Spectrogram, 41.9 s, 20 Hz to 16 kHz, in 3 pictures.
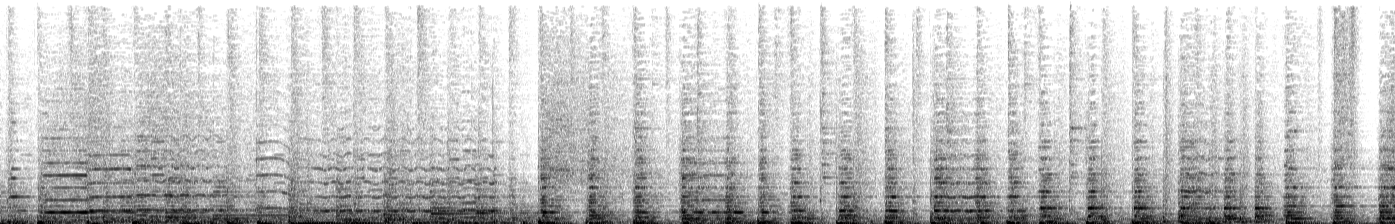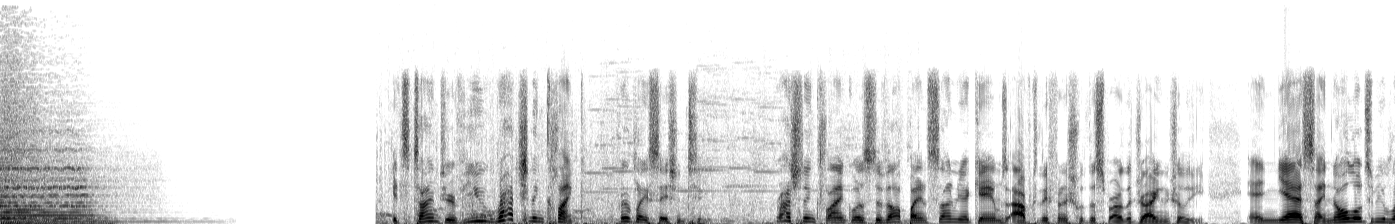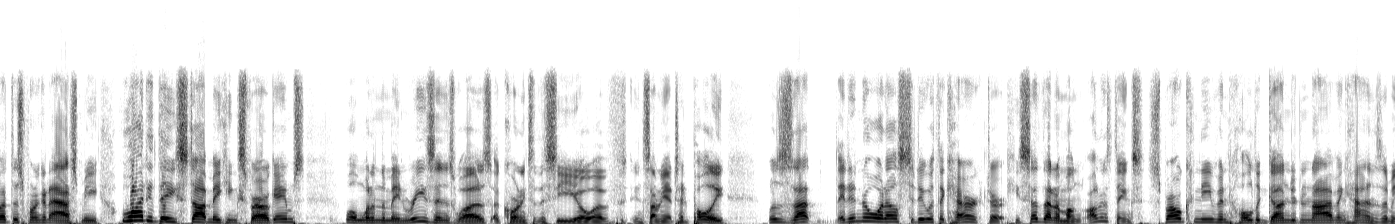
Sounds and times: Speech: 0:17.8 - 0:41.8.

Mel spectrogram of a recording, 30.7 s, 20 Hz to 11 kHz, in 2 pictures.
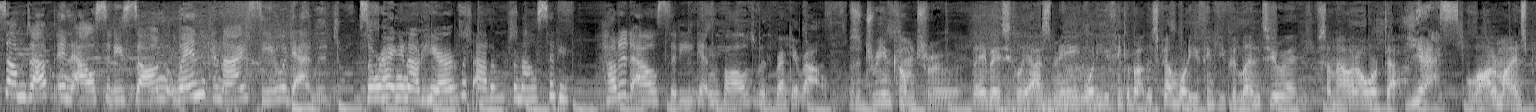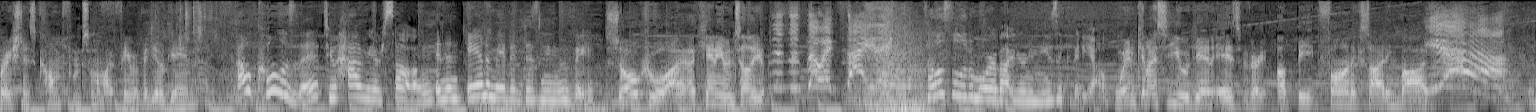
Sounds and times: Music: 0:00.0 - 0:30.7.

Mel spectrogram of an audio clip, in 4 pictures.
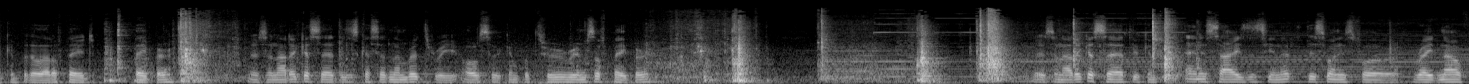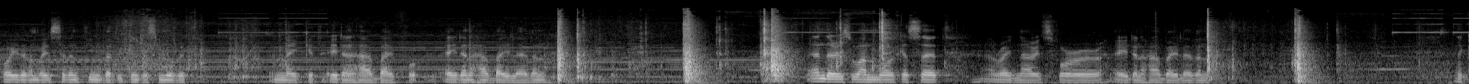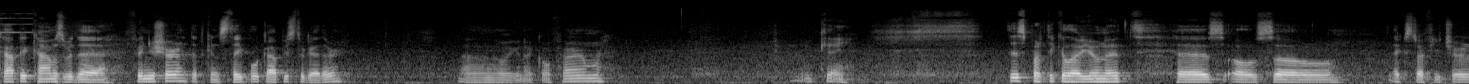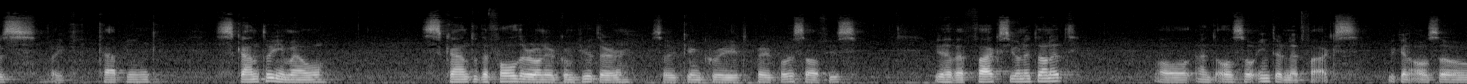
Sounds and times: Speech: 0:00.0 - 0:01.8, 0:02.5 - 0:06.6, 0:10.3 - 0:16.7, 0:17.4 - 0:20.3, 0:22.8 - 0:26.9, 0:29.2 - 0:32.9, 0:34.0 - 0:35.6, 0:37.3 - 0:38.0, 0:39.4 - 0:47.4, 0:48.3 - 0:52.7, 0:53.4 - 0:54.9, 0:55.6 - 0:58.7
Printer: 0:08.2 - 0:23.7.

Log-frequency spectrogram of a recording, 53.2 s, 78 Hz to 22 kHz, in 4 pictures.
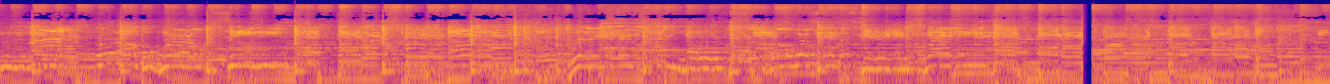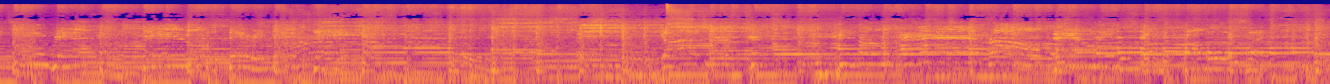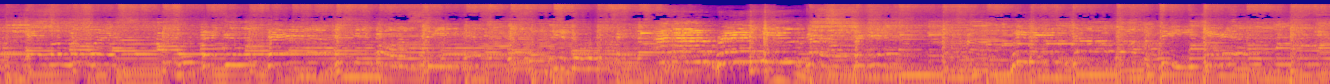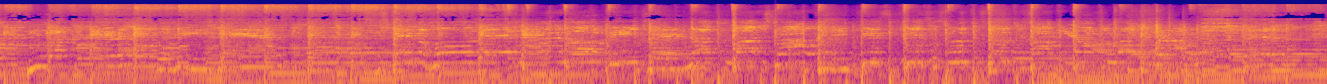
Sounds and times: Country: 0:00.0 - 0:53.1.

